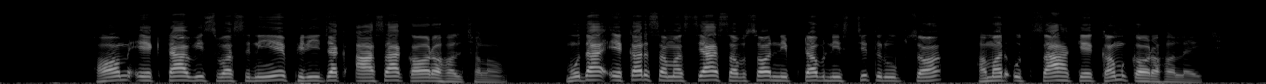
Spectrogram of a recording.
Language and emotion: Maithili, sad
